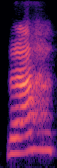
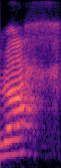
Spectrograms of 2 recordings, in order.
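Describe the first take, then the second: First: The h is a plain light h sound. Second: The h is a strong breathy throat sound. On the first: The speaker calls it wrong. "राह करेंगे तो गोल हा बन जाएगी, गलत है" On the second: The speaker calls it right. "ये करना है ठंडी सांस के साथ"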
